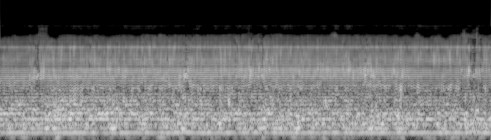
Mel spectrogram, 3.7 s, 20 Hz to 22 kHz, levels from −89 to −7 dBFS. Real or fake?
fake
